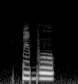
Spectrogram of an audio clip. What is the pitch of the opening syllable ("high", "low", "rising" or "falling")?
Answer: high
